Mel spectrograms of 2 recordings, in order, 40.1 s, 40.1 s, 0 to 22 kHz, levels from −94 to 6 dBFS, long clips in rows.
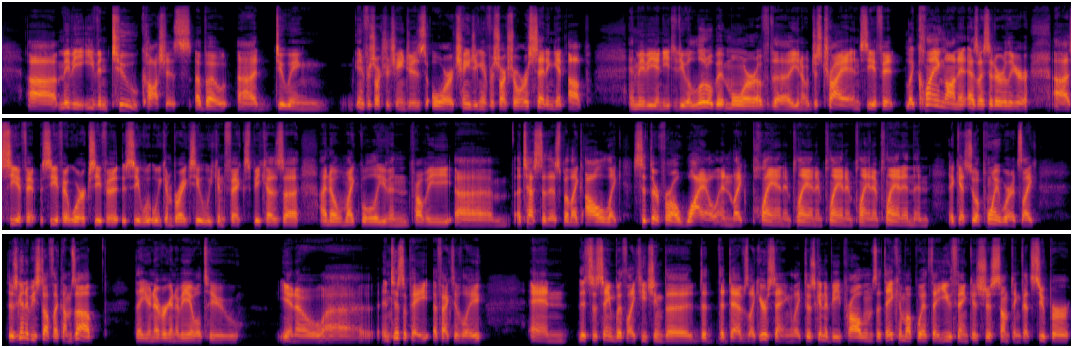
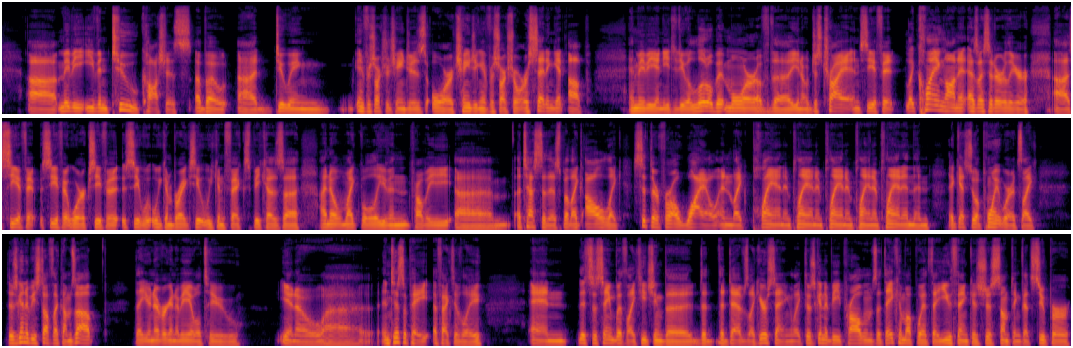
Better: second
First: thin; very; fading below 350 Hz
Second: none

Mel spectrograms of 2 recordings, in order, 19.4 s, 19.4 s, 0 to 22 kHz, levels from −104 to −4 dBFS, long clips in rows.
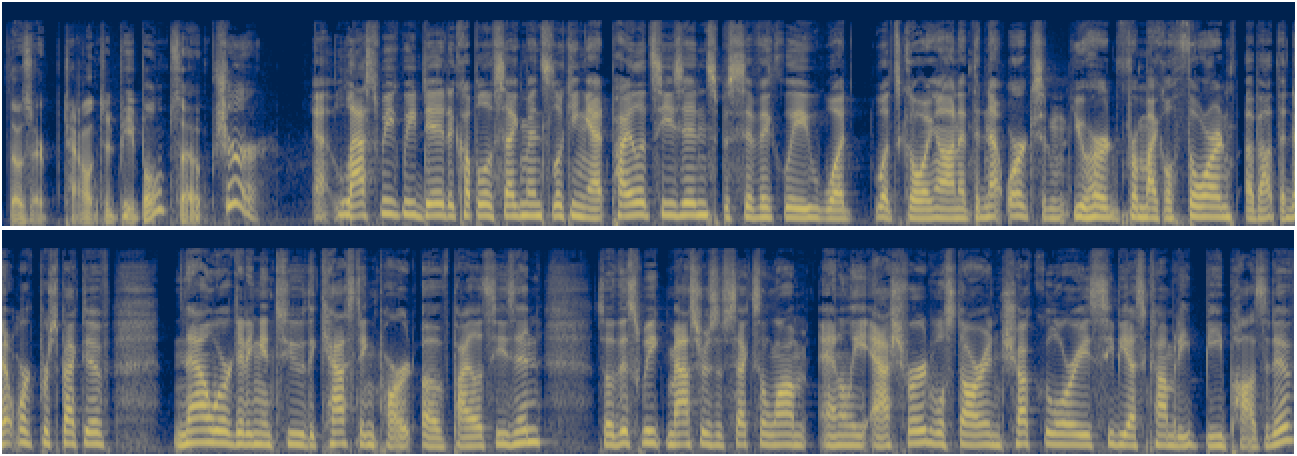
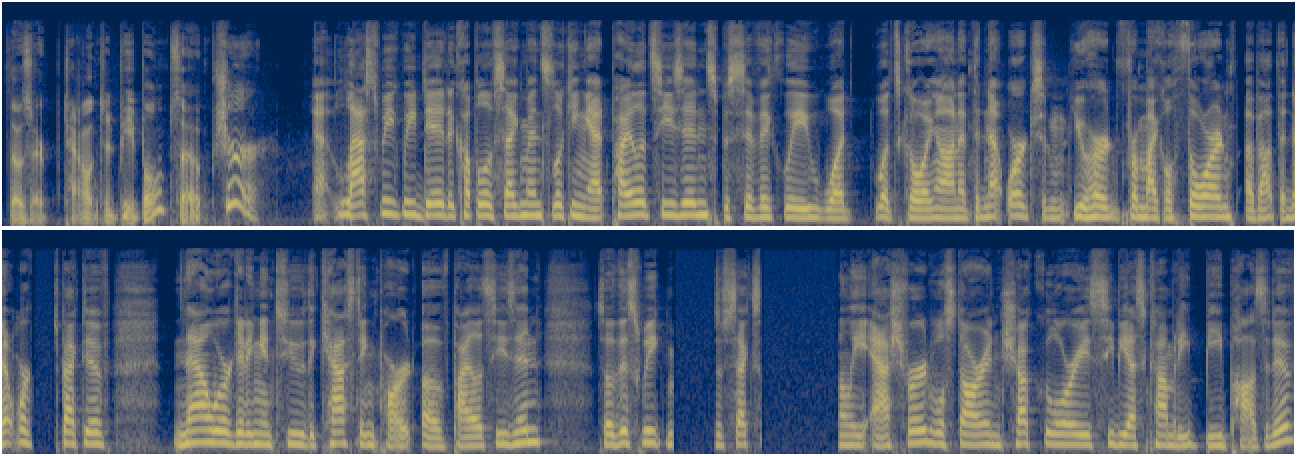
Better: first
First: none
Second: audio cutting out; at 10 s and at 15 s for 0.5 s

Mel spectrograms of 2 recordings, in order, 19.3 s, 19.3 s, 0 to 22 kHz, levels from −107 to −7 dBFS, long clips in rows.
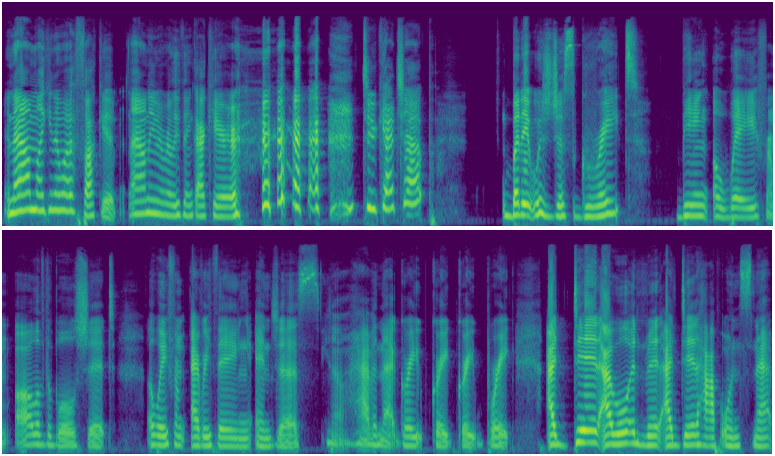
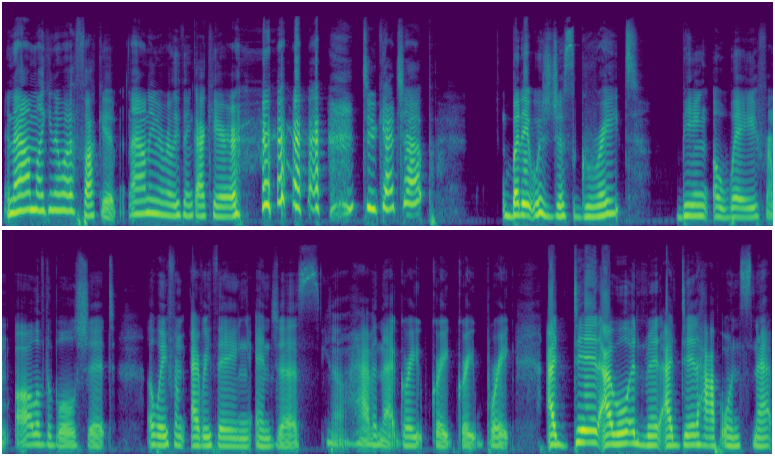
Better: first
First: none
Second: muffled; slightly; fading above 2 kHz

